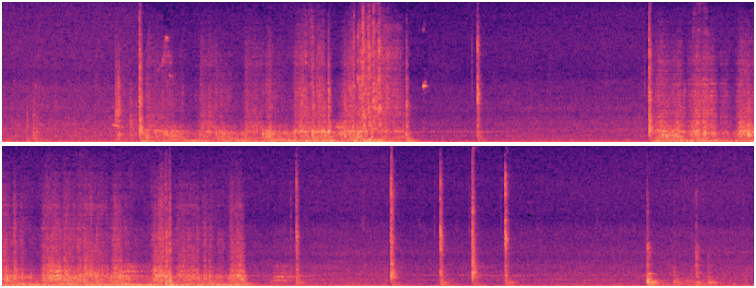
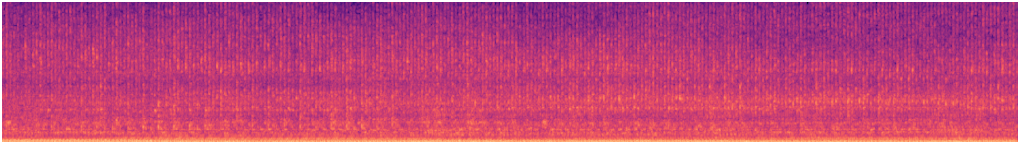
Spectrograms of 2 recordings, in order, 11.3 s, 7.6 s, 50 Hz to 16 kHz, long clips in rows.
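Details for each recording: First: Renault R10 sitting over 20 years under a pine tree, day three of start attempts, jumper leads added: fast starter cranking bursts with uneven catches that never run up; owner suspects poor battery terminals. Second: Renault R10 that sat under a pine tree 20+ years, first start after new points, repaired broken points wire and cleaned carburetor, cool engine with no coolant: smooth even idle; owner suspects an exhaust gasket leak.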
